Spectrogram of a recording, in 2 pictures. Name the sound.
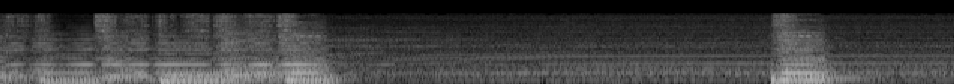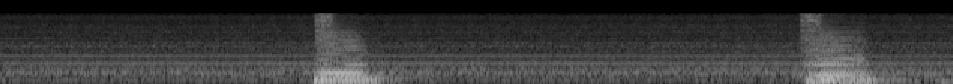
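vacuum cleaner running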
